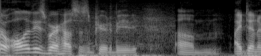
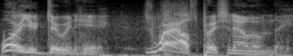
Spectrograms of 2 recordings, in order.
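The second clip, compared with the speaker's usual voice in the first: high, loud, angry voice. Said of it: "marches up to you guys and just goes".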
